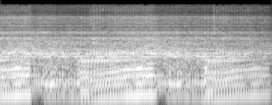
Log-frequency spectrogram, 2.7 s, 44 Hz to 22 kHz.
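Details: Firman 1050 80cc generator after carburetor cleaning, with fresh fuel and stabilizer. Engine speed rises and sags in waves about every 1.25 seconds; idle surging from a lean pilot jet, fixed by slightly enlarging the pilot jet.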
